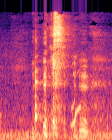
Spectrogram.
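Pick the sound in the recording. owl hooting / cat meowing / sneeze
sneeze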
